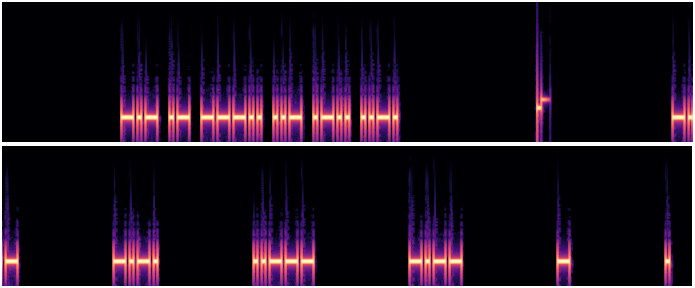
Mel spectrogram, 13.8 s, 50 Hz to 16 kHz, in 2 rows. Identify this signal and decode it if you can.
Morse code, heard as a keyed tone, about 30 wpm, spaced as for 13 wpm, 700 Hz. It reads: KA8ULF KC2YTE
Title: USA Call Signs - 6 Characters - 8x Character Spacing - 30wpm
